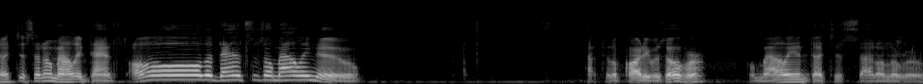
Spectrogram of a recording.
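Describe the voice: With lively intonation and a slightly mellow tone, a man at medium pitch talks at a fairly slow pace, leaving long, frequent pauses.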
